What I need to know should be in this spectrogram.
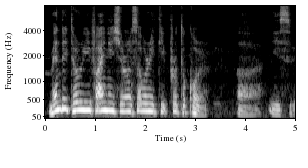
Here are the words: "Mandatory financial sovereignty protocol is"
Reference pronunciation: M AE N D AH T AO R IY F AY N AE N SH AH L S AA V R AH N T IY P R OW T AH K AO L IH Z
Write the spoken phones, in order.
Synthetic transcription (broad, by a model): M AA N D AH T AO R IY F AY N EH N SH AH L S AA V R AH T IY P R OW T AH K AO L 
